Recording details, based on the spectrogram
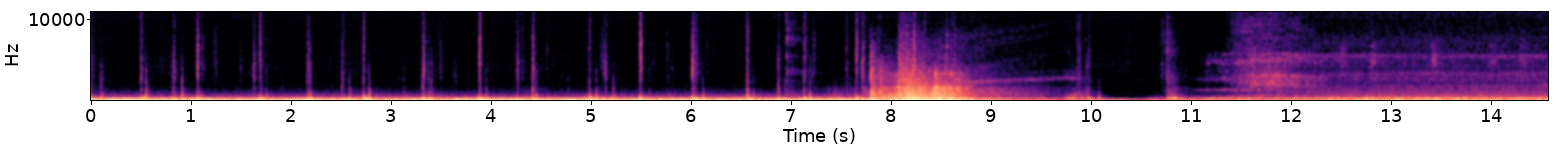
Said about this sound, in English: We'll take the freight elevator. Follow me.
